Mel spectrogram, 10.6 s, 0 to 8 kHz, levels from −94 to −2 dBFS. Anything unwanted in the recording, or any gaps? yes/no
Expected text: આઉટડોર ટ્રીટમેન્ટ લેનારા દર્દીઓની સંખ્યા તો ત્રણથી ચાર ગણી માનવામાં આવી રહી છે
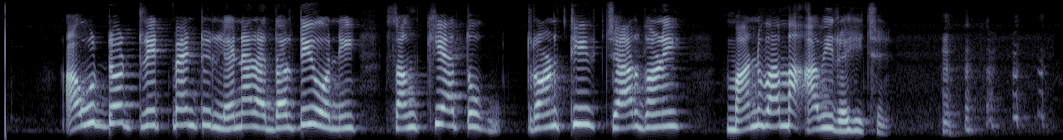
yes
